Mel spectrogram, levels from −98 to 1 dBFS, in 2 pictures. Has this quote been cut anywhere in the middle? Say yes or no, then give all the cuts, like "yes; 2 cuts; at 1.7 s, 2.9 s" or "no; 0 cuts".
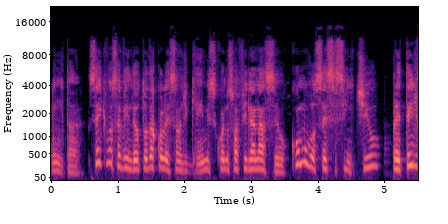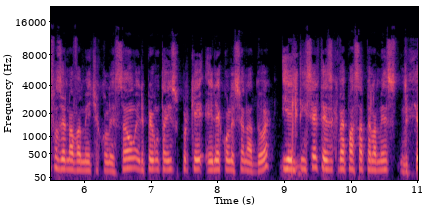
no; 0 cuts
